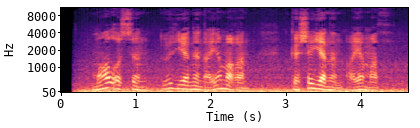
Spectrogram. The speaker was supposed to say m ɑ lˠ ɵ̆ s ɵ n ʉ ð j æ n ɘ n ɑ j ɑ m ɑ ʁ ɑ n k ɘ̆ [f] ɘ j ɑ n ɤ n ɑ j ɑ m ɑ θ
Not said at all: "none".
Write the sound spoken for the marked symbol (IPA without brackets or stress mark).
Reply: ʃ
